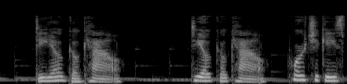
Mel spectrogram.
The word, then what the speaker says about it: Diogo Cão: Diogo cão Diogo cão Portuguese pronunciation anglicized as Diogo caman also known as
